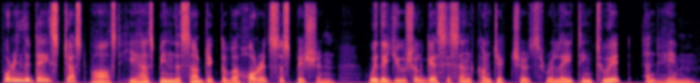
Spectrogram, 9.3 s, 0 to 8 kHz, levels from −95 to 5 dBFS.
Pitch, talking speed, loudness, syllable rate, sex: 120 Hz, 165 wpm, -20 LUFS, 4.3 syllables/s, male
